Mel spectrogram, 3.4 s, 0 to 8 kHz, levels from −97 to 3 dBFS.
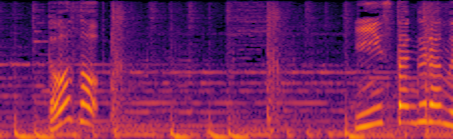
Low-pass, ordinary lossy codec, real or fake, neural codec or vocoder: none; none; real; none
